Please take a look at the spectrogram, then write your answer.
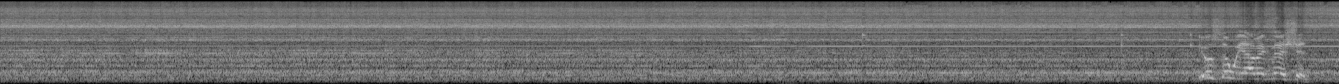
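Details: Oil burner in an unheated summer home after lubing the burner motor and reconnecting oil: constant high-pitched roar from fan and flame, steady with no surging; burner firing normally.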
